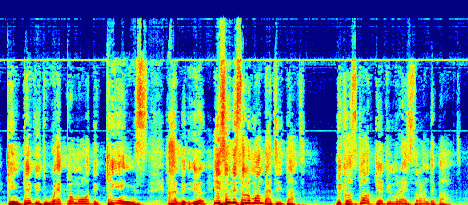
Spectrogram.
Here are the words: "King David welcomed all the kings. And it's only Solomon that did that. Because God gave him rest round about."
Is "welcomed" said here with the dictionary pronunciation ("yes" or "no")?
no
